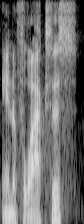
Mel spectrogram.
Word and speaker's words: anaphylaxis: anaphylaxis. Did I say that right? – Yeah. – Okay. – Crushed it.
